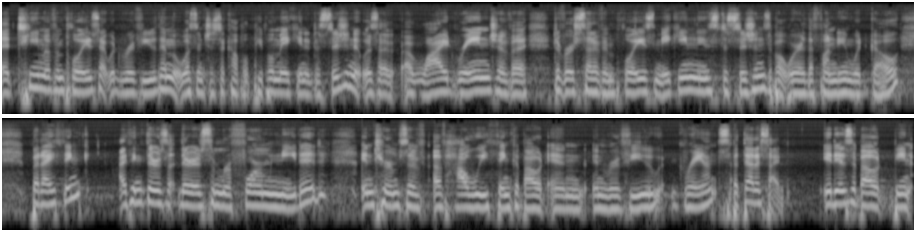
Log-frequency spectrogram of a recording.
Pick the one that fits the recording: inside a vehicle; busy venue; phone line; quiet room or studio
busy venue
